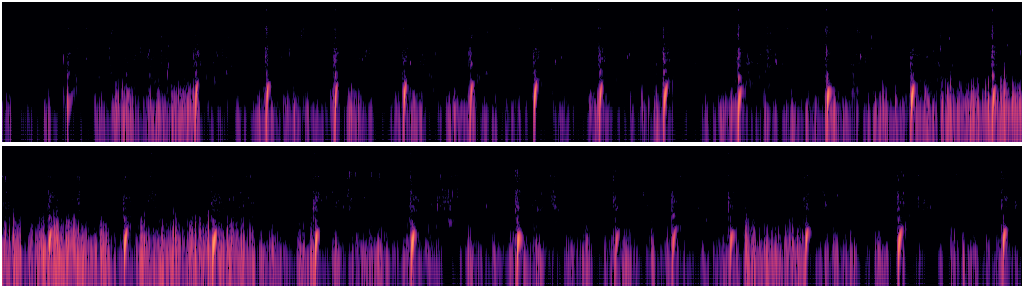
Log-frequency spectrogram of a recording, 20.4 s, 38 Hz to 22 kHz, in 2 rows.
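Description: Metal catfish kvok being struck into the water over and over, giving a short, low bubbling plop about every 0.7 seconds. The strokes are splashier through the middle stretch.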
